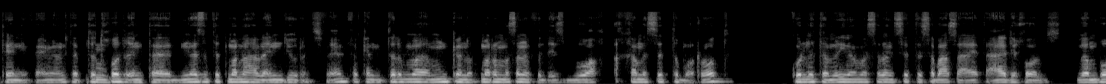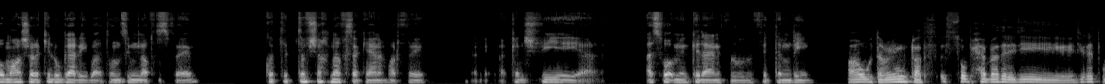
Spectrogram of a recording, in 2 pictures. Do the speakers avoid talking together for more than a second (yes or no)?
yes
